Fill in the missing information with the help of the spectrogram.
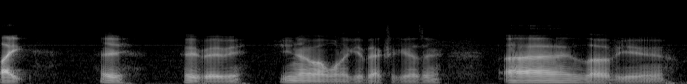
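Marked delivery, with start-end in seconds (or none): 1.0-6.6 very low, flat, unenthused monotone drone. Quoting a man asking to get back together, imitating an unenthused monotone. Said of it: "the most unenthused, monotone delivery possible".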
